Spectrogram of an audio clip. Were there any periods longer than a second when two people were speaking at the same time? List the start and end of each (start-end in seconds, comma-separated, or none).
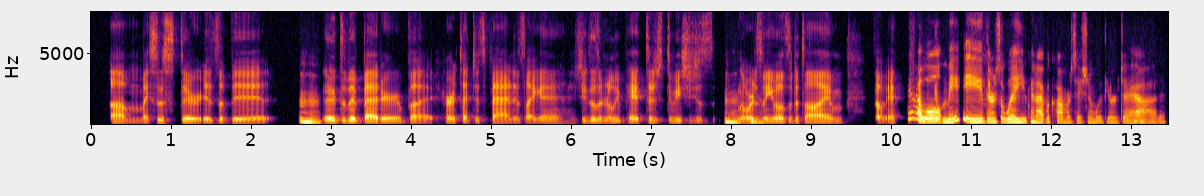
none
